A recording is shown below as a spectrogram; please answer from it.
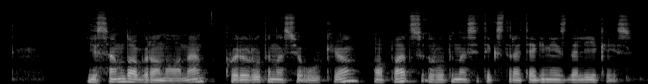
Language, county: Lithuanian, Tauragė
